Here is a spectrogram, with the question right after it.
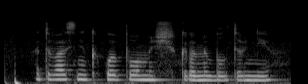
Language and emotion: Russian, neutral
